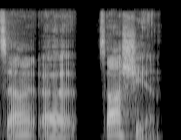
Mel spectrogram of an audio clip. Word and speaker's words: Zacian: Zacian is the actual pronunciation. Talking about Zacian, all of the reasons why it was a lot.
